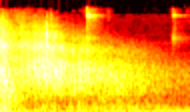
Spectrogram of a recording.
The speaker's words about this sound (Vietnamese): Tranh thủ lúc chưa quá đau, anh vẫn tiếp tục chạy tới, nhưng chưa kịp làm gì gã đã ăn thêm một phát nữa.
